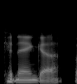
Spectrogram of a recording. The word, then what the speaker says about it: Kananga: And then Kanaga takes Bond's watch and then says, okay, on the back of the watch, it says Kananga. – Okay. – We've been saying it wrong this entire fucking time, I think.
